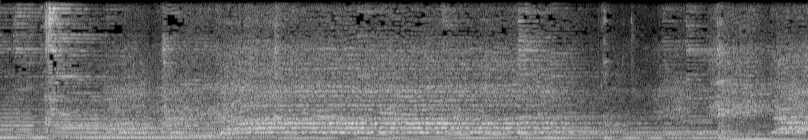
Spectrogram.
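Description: Live music at a concert: a male singer with acoustic guitar and band, and many voices of the audience singing along.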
